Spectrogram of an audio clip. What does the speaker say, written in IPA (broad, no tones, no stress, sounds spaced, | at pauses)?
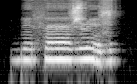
b ʏ f œː z ɭ ʏ z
